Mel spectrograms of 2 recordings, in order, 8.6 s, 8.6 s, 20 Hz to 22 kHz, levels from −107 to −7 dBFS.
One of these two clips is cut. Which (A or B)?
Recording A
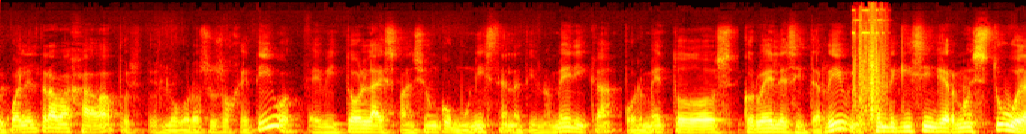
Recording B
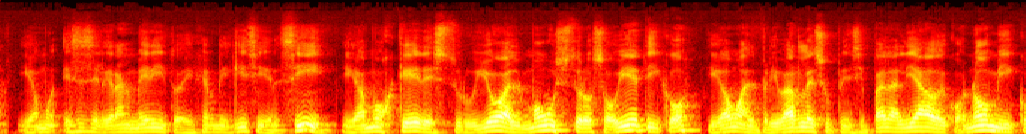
A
